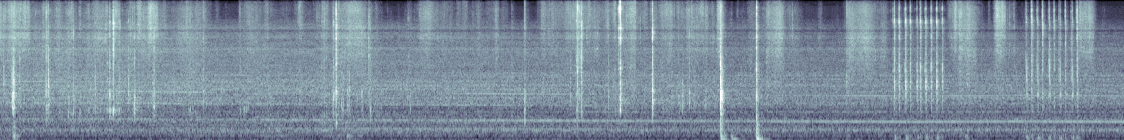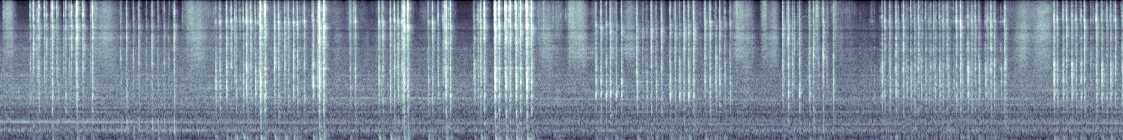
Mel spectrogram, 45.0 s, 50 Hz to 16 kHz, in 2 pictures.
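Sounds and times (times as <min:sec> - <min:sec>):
mechanical keyboard typing: 0:17.9 - 0:18.9, 0:20.5 - 0:21.6, 0:23.1 - 0:26.1, 0:26.8 - 0:33.2, 0:34.4 - 0:37.2, 0:38.1 - 0:39.2, 0:40.1 - 0:42.7, 0:43.6 - 0:44.9.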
